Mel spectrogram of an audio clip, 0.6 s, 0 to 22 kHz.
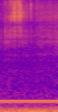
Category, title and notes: Sound effects > Other mechanisms, engines, machines
Woodshop Foley-021
fx, rustle, boom, oneshot, thud, sfx, wood, little, knock, shop, foley, bam, metal, tink, pop, sound, perc, bop, tools, percussion, strike, bang, crackle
